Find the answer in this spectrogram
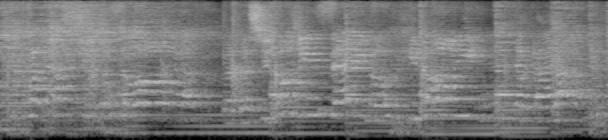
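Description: Two girls singing a J-pop idol song into handheld microphones over a loud, continuous pop backing track.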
